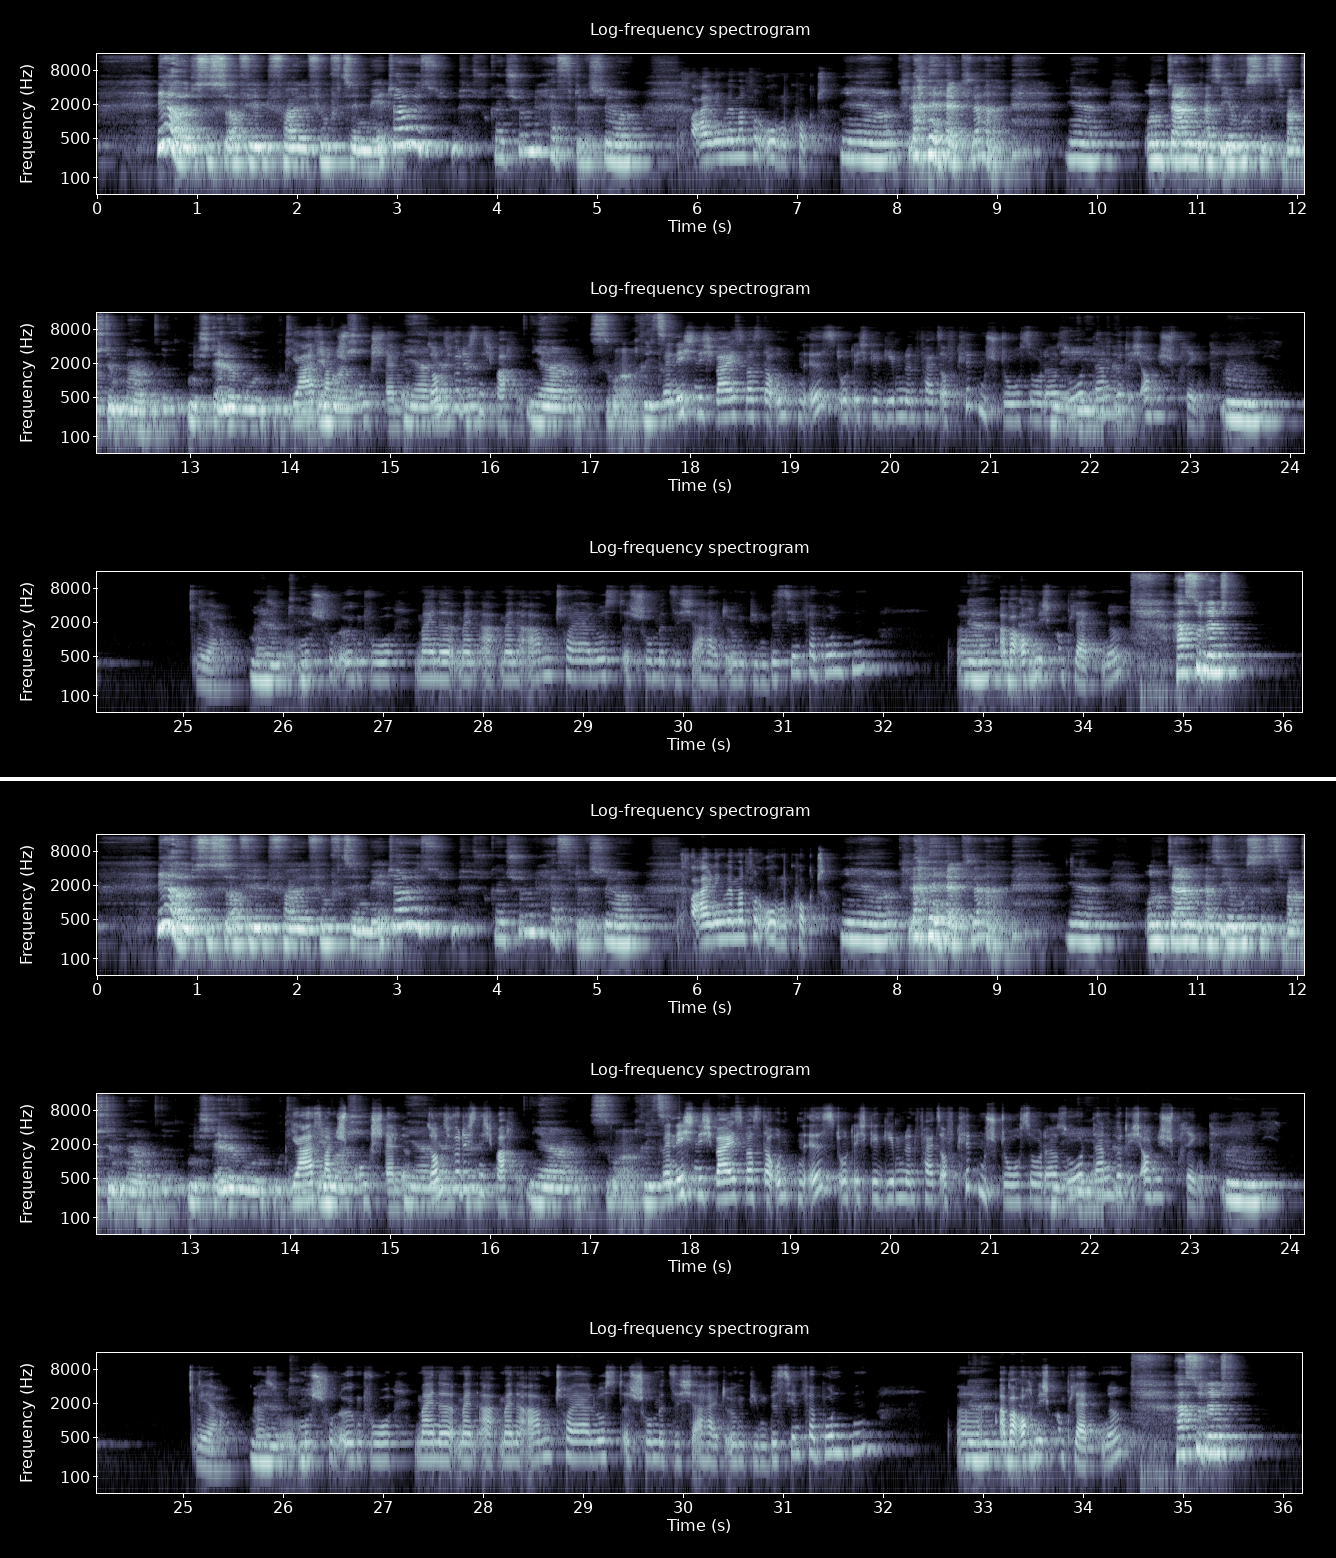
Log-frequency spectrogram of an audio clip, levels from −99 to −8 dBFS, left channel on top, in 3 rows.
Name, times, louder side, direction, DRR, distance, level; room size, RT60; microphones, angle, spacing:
voice 1, 0.2-3.7 4.0-5.9 7.4-14.6 15.1-15.9 16.4-17.7 21.6-22.3 23.3-23.8 25.7-26.3 32.8-33.1 33.5-33.6 34.5-35.4, left 1 dB, 35° left, -2 dB, 1.1 m, -25 dB
voice 2, 5.8-7.3 14.0-16.3 17.7-23.1 25.1-31.8 32.7-34.4, right 4 dB, 40° right, 13 dB, 0.5 m, -30 dB
12.0 x 5.5 x 3.8 m, 0.74 s
head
